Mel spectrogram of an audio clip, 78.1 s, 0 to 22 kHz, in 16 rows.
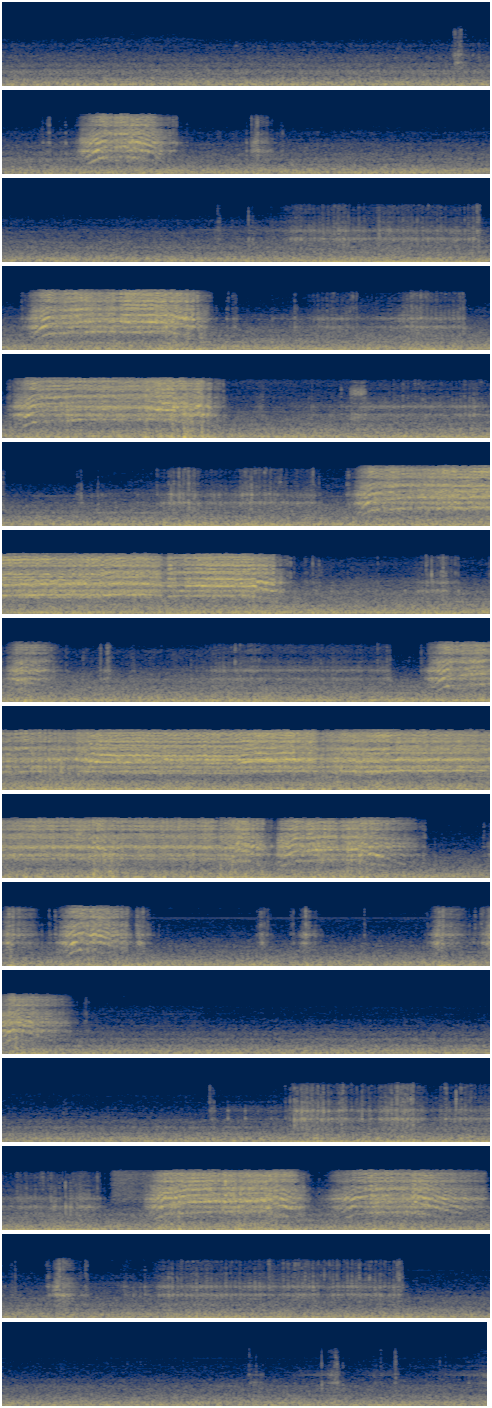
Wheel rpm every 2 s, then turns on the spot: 0, 0, 20, 20, 0, 0, 10, 100, 60, 30, 170, 10, 10, 20, 180, 200, 20, 20, 20, 150, 220, 230, 240, 140, 20, 10, 10, 10, 0, 0, 0, 20, 90, 100, 10, 20, 10, 0, 0.
12-14 16-18 22-24 32-38 62-64 68-72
